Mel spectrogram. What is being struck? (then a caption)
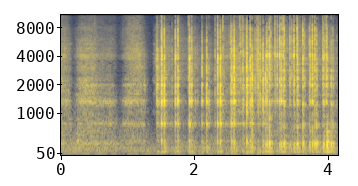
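Varnished wooden tabletop. Long blue acrylic nails scratch and rub across the glossy varnished top of a large solid wooden table. Soft, breathy rubbing swells come first, then a fast, uneven run of sharp, bright clicking taps and scrapes with almost no ring.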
